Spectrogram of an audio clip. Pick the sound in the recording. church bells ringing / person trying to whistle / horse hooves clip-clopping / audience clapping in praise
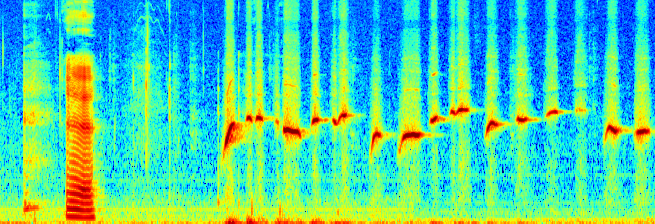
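person trying to whistle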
